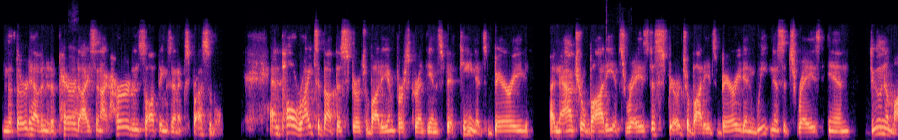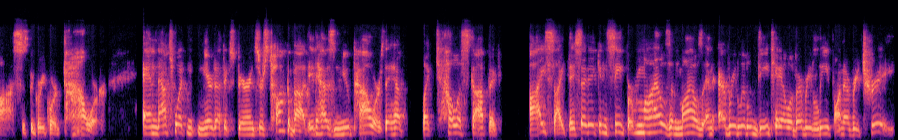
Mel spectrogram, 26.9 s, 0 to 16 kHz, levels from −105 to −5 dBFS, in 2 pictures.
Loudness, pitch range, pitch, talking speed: -24 LUFS, 150-245 Hz, 175 Hz, 185 wpm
